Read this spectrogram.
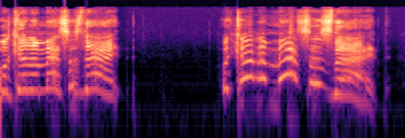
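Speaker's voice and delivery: very high-pitched, startled, shocked disbelief. Speaker reacts to something that took them by surprise: surprised, voice going high. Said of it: "Sorry for the voice going high".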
